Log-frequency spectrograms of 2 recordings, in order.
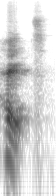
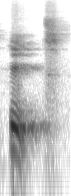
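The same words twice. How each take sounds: First: The word starts with an h sound. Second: The word starts with a vowel sound. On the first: The speaker calls it wrong. "It's not hate" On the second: The speaker calls it right. "it's hate. Past tense of heat"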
